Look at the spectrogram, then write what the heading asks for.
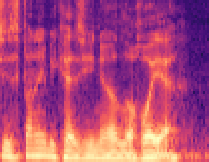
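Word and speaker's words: La Jolla: Hana, which is funny because, you know, La Hoya, you don't call La Jala.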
